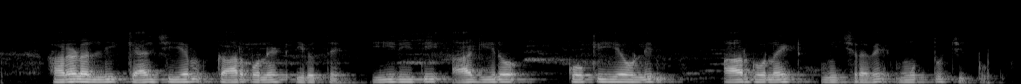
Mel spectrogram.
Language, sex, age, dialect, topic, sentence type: Kannada, male, 31-35, Mysore Kannada, agriculture, statement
